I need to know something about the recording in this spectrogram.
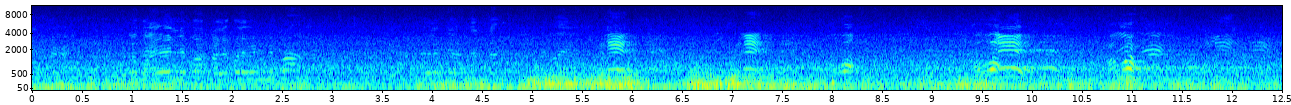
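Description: Men talk quietly to each other outdoors, some distance away.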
